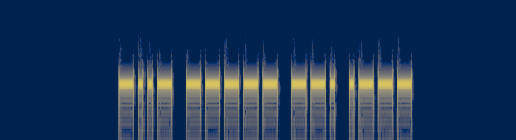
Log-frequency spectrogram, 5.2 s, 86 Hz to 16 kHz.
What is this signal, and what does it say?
Morse code, heard as a keyed tone, about 26 wpm, 700 Hz. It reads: X0GJ
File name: practice / 25wpm / Four Letter-Number Combinations - 25wpm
